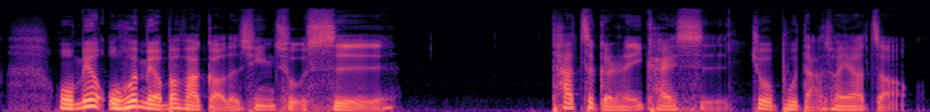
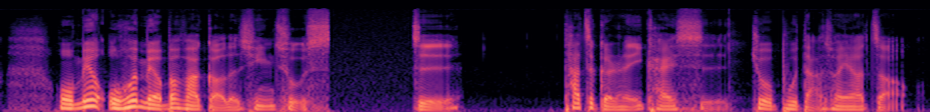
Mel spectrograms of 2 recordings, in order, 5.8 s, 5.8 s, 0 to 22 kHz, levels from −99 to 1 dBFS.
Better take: first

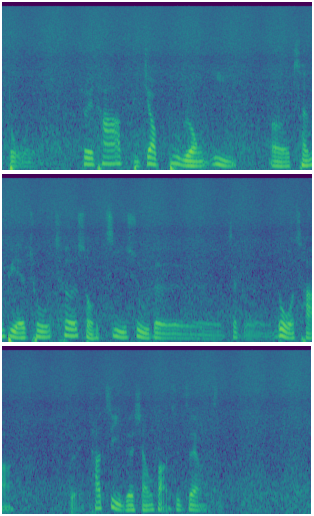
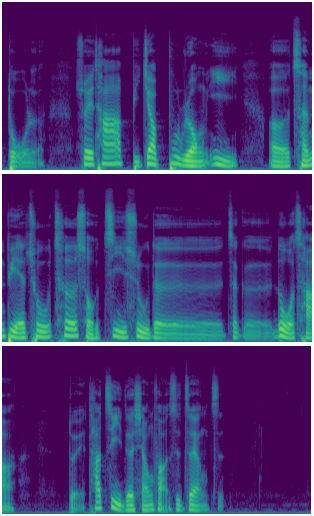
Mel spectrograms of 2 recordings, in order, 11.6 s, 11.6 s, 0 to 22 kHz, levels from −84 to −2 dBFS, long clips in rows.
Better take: second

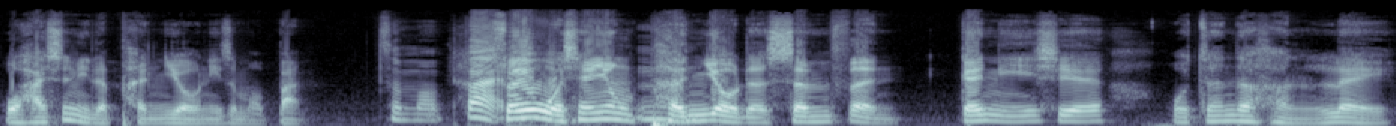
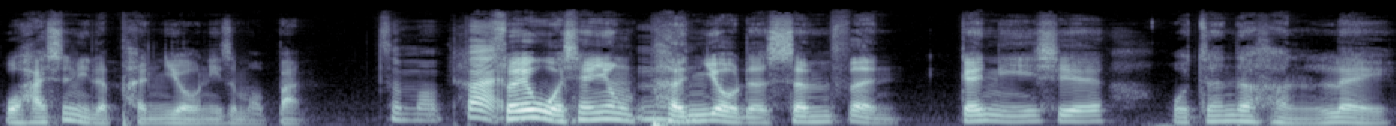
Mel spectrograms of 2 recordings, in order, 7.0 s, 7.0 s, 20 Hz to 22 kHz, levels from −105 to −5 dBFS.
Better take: second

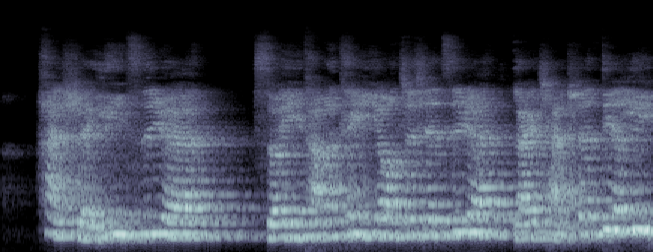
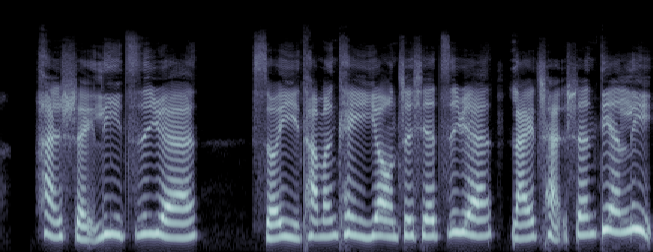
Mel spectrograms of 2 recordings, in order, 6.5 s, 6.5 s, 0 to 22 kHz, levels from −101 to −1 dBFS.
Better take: second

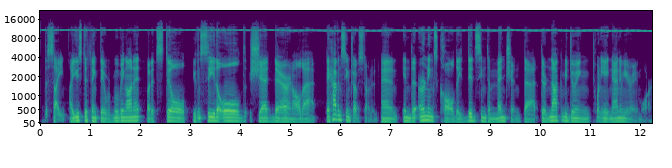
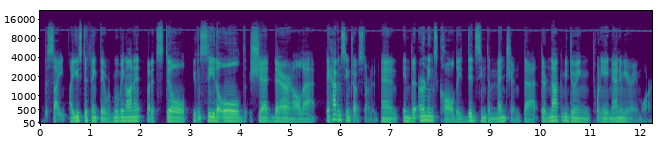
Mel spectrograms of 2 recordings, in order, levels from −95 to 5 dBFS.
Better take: second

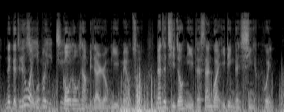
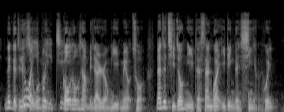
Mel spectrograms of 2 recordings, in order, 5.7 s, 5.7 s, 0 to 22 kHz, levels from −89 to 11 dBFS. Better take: second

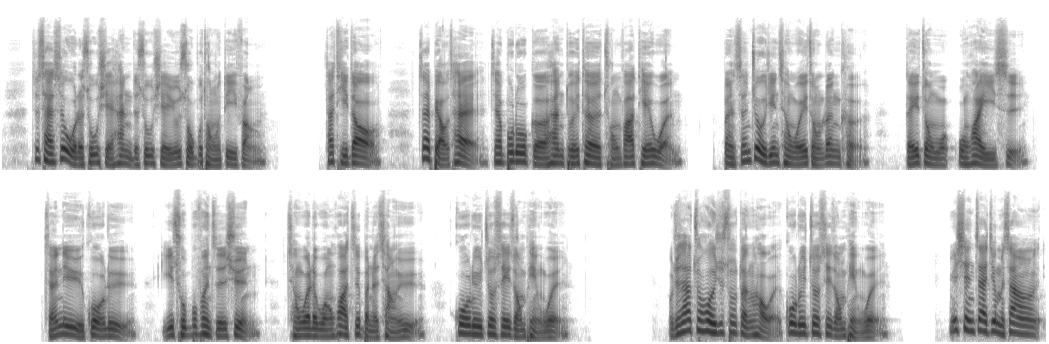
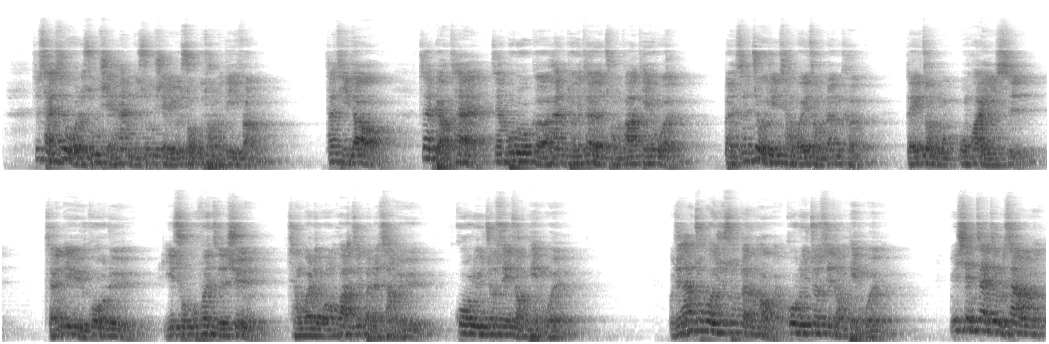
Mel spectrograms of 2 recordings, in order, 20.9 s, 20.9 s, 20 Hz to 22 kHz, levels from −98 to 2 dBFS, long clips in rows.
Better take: first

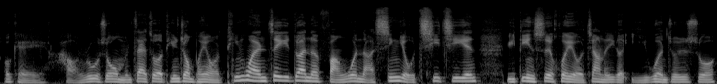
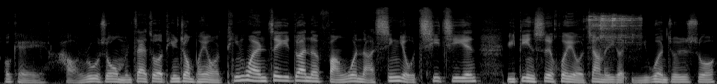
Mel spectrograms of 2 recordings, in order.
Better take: first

